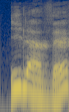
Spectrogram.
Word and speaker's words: avait: Il avait, final T not pronounced.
